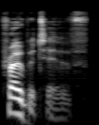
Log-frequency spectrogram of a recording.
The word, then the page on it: probative: British English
